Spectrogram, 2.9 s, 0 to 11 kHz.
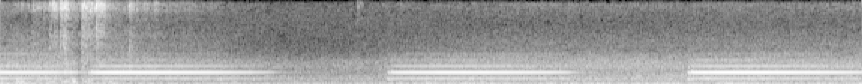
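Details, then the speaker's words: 2013 Kia Rio that cranked but wouldn't start, now won't crank: engine silent, thin steady whine switching on and off about every second as the in-tank fuel pump cycles, rpm gauge jumping; fuel pump cycling, no start. "now it's doing this and you hear the fuel pump cycling to me"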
